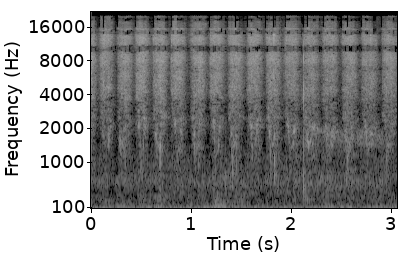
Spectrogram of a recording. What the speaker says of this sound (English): I invite you to rub your hands together right now.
